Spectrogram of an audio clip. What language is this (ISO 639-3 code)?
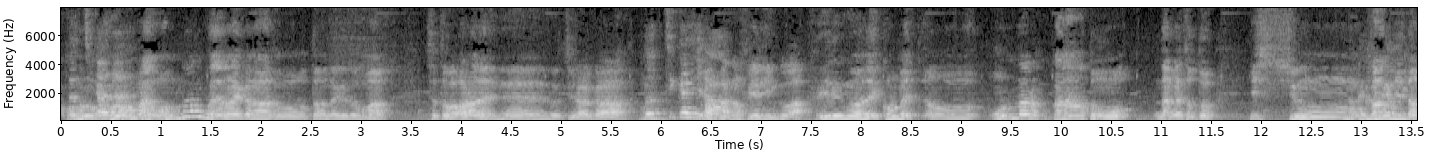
jpn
